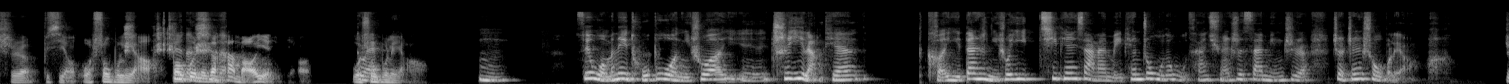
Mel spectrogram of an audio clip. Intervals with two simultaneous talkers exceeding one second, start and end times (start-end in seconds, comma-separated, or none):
1.2-2.5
